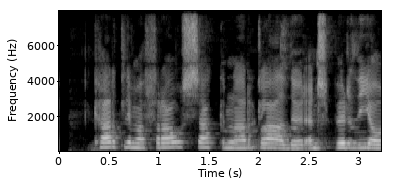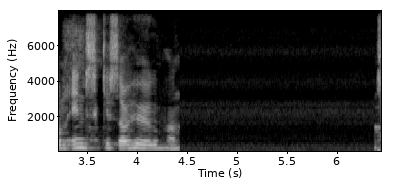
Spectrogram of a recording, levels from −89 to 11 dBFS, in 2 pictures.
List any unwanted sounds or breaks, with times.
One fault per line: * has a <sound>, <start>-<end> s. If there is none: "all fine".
all fine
